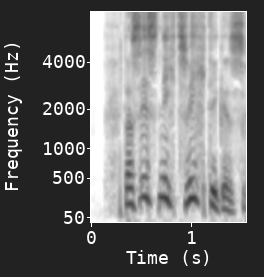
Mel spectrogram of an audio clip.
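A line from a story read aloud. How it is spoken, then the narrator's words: Quick call. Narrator (German): rief sie schnell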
